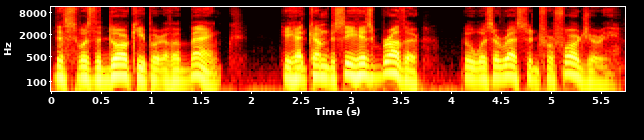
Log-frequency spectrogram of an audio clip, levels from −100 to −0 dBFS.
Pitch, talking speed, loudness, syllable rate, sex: 120 Hz, 200 wpm, -17 LUFS, 5.8 syllables/s, male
